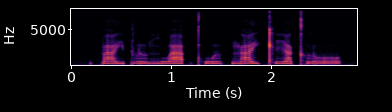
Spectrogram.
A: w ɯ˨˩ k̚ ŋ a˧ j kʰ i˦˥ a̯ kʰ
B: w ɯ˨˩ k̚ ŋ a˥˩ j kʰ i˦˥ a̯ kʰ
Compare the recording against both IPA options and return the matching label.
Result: B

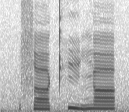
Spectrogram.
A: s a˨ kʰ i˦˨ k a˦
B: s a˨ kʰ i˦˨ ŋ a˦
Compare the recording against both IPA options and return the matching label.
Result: B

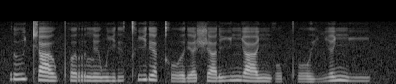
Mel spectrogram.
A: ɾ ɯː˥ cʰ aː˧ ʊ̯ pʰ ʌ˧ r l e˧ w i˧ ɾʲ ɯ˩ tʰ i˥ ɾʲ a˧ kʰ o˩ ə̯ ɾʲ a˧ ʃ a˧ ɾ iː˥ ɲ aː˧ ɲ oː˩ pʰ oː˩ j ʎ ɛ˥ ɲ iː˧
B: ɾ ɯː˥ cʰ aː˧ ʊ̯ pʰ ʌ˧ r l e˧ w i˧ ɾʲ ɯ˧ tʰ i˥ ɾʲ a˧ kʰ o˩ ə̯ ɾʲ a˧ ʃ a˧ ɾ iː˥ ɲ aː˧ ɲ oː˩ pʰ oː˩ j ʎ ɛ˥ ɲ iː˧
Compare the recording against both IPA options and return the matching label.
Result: B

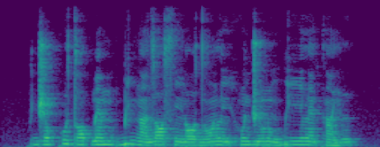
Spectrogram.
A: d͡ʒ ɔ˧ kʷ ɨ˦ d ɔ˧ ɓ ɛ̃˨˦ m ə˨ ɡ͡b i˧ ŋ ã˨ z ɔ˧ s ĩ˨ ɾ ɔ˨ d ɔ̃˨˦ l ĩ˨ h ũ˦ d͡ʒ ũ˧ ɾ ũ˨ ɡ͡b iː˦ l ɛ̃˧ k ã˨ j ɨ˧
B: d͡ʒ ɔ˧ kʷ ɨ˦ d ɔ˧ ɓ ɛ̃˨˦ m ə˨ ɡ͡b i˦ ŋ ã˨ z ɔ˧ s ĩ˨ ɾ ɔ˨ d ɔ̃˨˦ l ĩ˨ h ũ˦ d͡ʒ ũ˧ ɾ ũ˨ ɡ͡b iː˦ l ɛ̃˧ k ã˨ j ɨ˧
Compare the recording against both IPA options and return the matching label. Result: B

